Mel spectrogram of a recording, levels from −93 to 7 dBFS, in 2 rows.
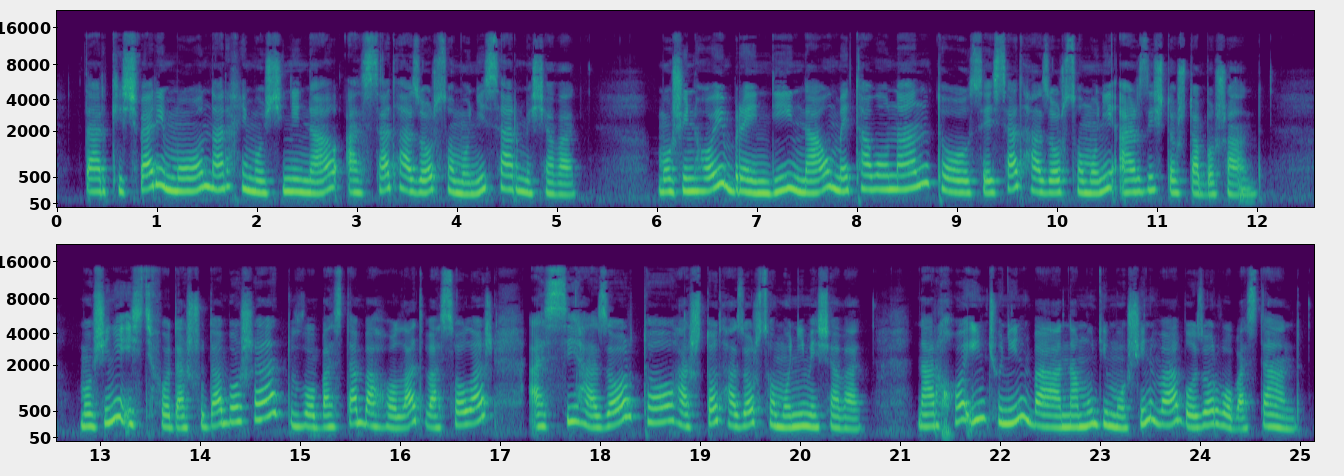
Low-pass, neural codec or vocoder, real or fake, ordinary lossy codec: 14.4 kHz; none; real; none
